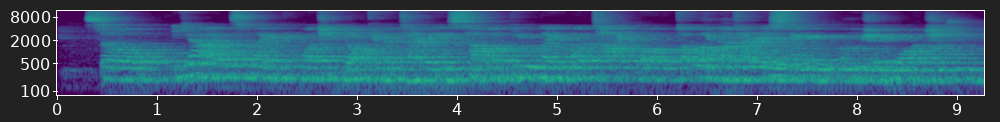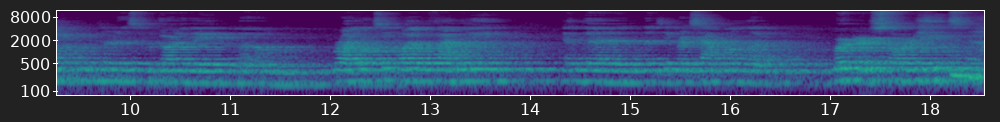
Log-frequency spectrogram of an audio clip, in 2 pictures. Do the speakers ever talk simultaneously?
Yes, from 6.3 s

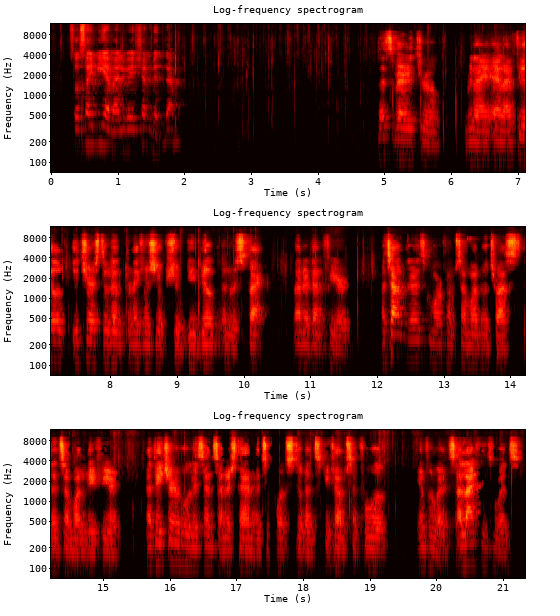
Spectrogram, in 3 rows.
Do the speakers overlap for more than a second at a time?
No

